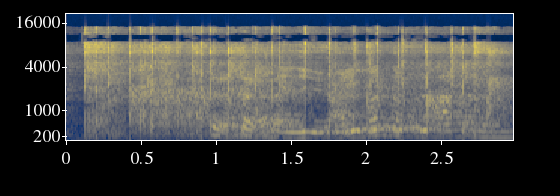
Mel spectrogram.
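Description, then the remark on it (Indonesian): Rapid, uneven hand clapping from a few people, sharp claps continuing for about three seconds, with voices calling out and chattering over the applause. “kasih tepuk tangan dulu dong”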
